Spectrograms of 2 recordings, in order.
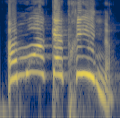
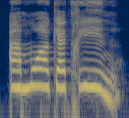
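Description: First: Very high, full-force scream for backup; screamed call. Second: High, loud call for backup; raised call. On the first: Wounded Joséphine summons Catherine, screaming at full force. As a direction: shriek for your comrade at the top of your voice. Retake, hurt woman calls for help. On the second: Joséphine summons Catherine to help, in a raised, urgent call. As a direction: call out to a comrade, short of screaming. First take of call to comrade. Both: Acted.

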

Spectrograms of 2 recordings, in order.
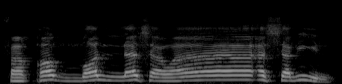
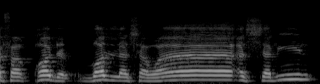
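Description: First: Slow recitation, "فقد ضل" run together as faqad-dalla with one heavy dad; dal assimilated into dad. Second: Slow recitation, "فقد ضل" as faqad dalla with two distinct sounds; recitation without assimilation. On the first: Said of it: "أدغم الدوري الدال في الضاد هكذا". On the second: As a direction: say the dal of "فقد ضل" as its own letter. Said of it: "أدغم الدوري الدال في الضاد". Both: Shown as a demonstration.

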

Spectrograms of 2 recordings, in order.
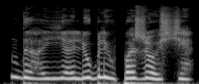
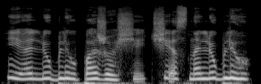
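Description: First: High, slow, wailing confession; forced out in tearful despair; desperate submission. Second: High, pleading insistence; barely able to speak. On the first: Victim forced to repeat, louder. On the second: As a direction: plead weakly as if barely conscious. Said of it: "едва шевеля языком, проговорила я". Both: A narrator's reading.

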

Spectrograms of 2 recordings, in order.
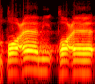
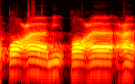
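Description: First: "طعام" with the alif tilted toward "e"; wrong taqlil. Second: "طعام" with an open "aa" after ع; pure fatha. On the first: Teacher shows what not to do, alif leaning to "e" in "طعام". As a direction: front the long vowel in "طعام، طعا". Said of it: "هذه تقليل". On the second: Teacher corrects the taqlil, open light "aa" in "طعام". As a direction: keep the alif in "طعام" open, without tilting to "e". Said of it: "وإنما هي". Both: Shown as a demonstration.

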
